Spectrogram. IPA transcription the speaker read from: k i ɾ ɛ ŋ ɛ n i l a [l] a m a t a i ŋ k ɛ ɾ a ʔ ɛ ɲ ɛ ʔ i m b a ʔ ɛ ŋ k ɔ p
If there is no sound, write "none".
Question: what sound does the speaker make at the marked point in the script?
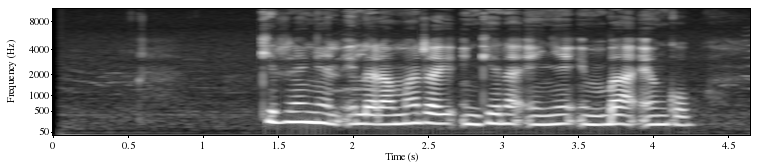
ɾ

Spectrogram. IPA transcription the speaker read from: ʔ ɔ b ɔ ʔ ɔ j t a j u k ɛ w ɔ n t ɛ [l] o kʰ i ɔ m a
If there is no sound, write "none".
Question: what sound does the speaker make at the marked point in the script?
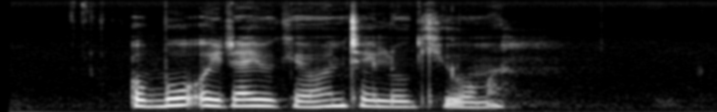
l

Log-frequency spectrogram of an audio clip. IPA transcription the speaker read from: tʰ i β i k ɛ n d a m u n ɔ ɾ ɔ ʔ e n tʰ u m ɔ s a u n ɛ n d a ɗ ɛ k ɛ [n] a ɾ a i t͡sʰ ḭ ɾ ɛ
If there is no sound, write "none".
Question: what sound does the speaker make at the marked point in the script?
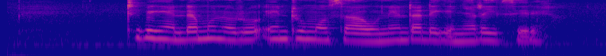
ɲ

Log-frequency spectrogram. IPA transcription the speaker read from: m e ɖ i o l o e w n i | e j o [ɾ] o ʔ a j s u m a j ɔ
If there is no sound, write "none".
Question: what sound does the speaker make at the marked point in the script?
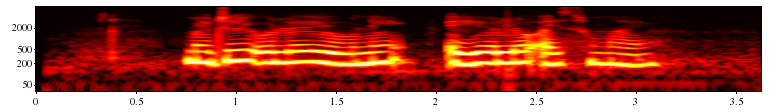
l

